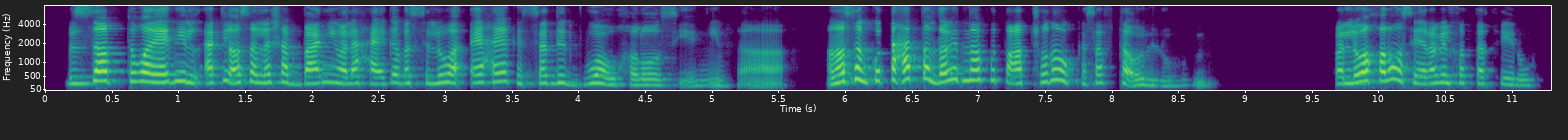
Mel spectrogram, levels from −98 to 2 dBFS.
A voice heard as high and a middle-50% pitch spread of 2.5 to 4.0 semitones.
No: very high, 265 Hz; average, 4.8 semitones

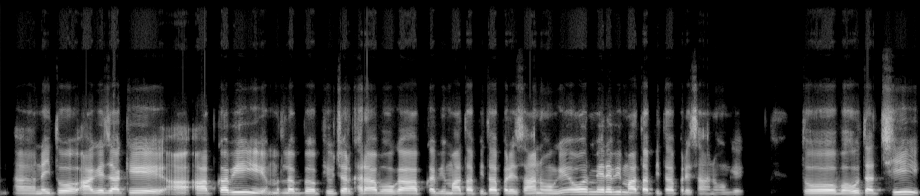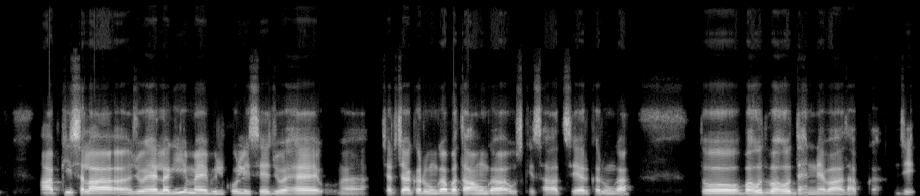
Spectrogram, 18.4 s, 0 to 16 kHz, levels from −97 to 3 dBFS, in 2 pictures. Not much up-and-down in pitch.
Yes: narrow, 2.3 semitones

